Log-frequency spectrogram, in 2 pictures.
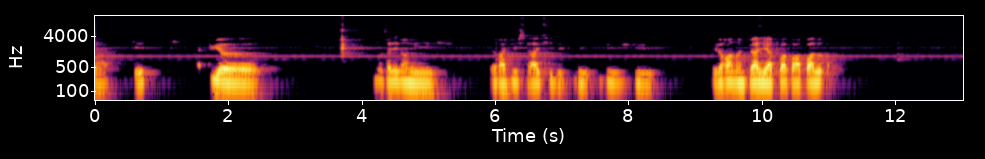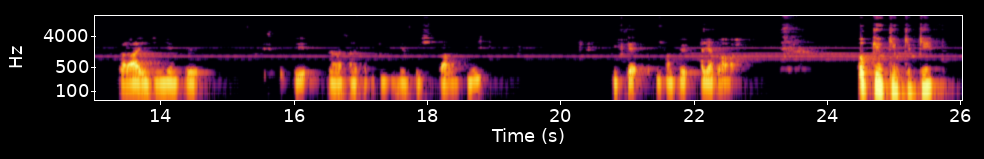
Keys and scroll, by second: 19.8 KP_1, 20.0 KP_0, 21.1 KP_1, 21.4 0.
